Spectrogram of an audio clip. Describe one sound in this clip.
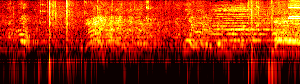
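A volleyball is struck hard with sharp smacks.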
